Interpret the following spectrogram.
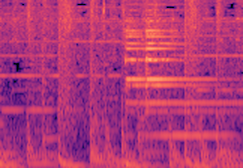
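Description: Electronic dance music with a steady beat. About a second in, a bright bell chime rings over it and holds for most of a second.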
